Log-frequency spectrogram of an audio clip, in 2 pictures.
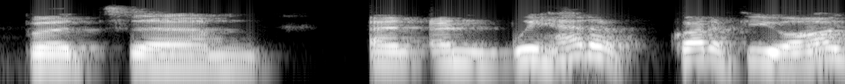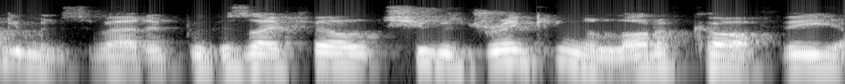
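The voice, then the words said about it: British accent. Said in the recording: “I was a tea drinker, as you could probably tell by my accent. ... Tea and crumpets and a biscuit”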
